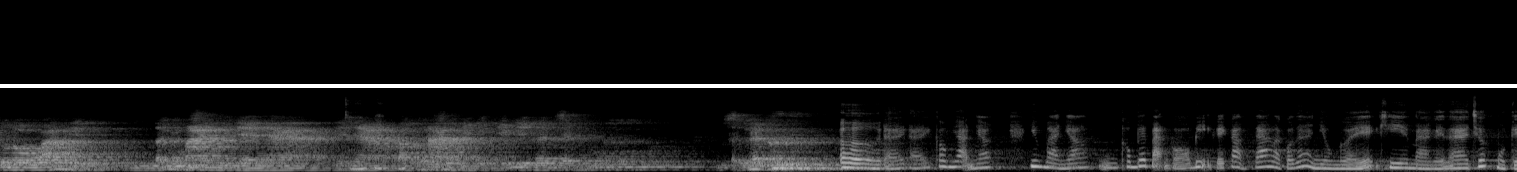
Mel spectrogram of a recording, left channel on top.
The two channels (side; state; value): left; silent; digital silence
